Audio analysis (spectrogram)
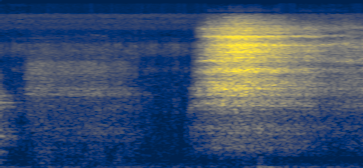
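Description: A slow, deep breath during a strength flow class with weights, a soft inhale rising into a louder, airy exhale that trails off, close up with no talking.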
